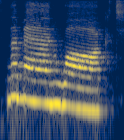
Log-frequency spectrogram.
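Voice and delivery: drawn out. Shown as a demonstration. Teacher demonstrates how the man walked, drawn out slowly. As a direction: stretch each word out long and slow. Acting out a walking example.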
